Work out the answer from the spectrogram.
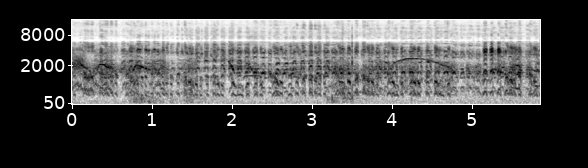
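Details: At Carnarvon Gorge, kookaburras squabble over a lizard with dense, continuous, harsh cackling, some rising and falling laugh-like notes, and steady background hiss.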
